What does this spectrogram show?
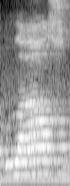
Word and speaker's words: Laos: you hear me speak sometimes I'll say Laos sometimes I will say loud because in the loud language there is no sound at the end of a word so Laos is an international term loud the people of Lao the country of Lao is the local term so I've been there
